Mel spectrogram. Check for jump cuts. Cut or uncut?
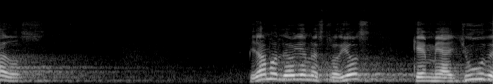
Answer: uncut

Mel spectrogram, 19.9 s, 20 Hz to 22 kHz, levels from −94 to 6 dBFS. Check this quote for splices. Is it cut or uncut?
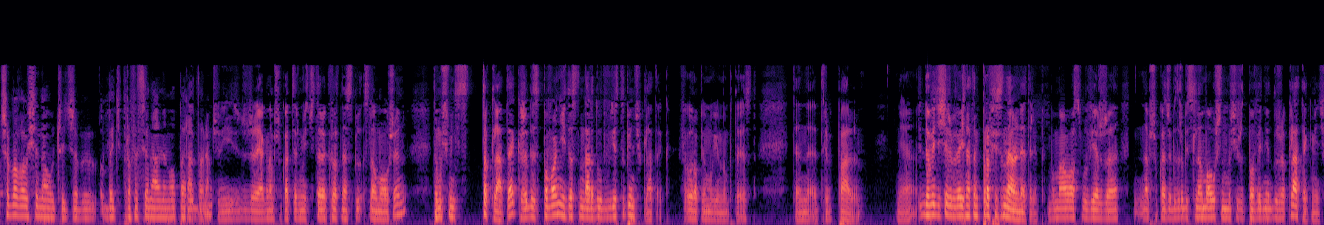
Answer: cut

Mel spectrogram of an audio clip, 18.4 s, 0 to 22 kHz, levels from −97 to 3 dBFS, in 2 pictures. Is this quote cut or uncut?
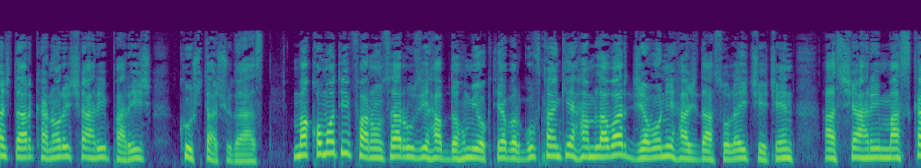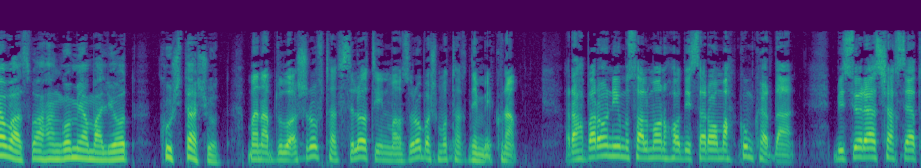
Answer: cut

